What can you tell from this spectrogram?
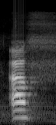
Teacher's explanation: ये जो जुबान है ना दांतों के साथ लगेगी तो ये अदा होगा। अफ, देखे जो दांत है वो होंठों के साथ लग रहे हैं, फा अदा हो रहा है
